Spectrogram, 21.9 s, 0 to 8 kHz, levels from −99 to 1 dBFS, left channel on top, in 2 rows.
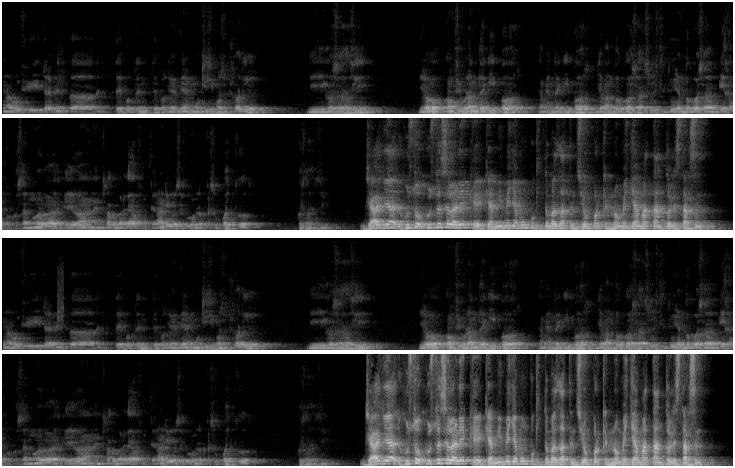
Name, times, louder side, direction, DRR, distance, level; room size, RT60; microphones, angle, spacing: voice 1, 0.0-3.8 4.6-5.5 6.2-7.7 8.0-14.6 15.4-15.8, equal, 10° left, 1.2 m, -43 dB
voice 2, 16.3-21.5, right 4 dB, 60° right, 0.5 m, -30 dB
11.0 x 8.5 x 3.0 m
head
